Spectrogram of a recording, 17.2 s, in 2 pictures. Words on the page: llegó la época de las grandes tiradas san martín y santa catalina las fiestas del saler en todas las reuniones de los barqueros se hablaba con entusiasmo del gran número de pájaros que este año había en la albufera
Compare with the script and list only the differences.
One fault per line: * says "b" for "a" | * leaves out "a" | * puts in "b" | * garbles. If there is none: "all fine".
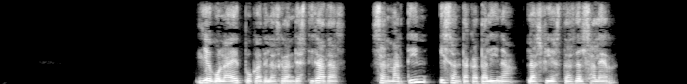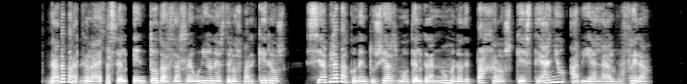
* garbles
